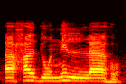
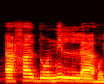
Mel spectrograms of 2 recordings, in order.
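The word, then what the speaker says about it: أَحَدٌ ٱللَّهُ: followed by hamza al-wasl, you pronounce the noon sound of the tanween with a kasra. As in this example, you would say ahadunillahu. So you have to remember this, so that when you don't see that noon in certain prints of the Quran, you have to remember to say ahadunillahu.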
